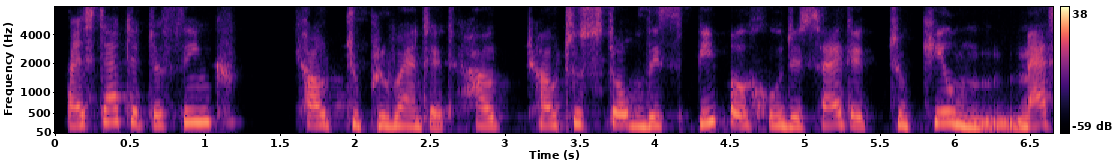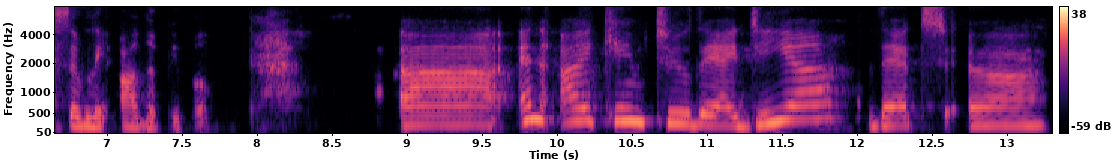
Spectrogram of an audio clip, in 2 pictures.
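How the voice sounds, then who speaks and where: A woman from Russia with a Russian accent, hosting an interview and asking long, hesitant questions. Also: on the high side. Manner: hesitant, many fillers, laughs often. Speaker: podcast host.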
